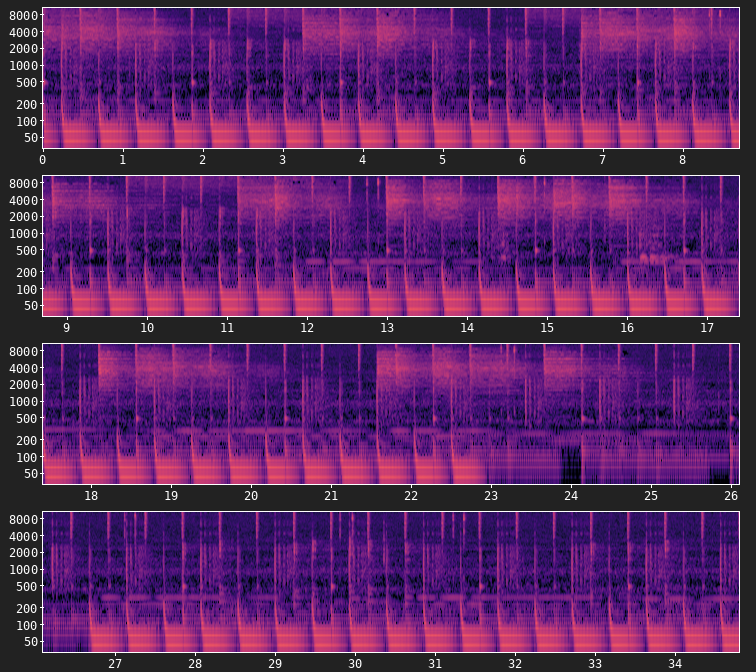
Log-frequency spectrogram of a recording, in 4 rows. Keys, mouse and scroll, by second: 8.3 click, 12.8 click, 14.8 click, 23.1 click, 27.1 click, 29.8 click, 31.2 click.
